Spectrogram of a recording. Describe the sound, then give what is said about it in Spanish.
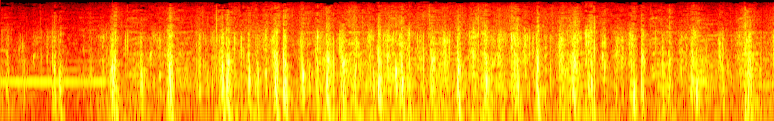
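Several horses of a ranchers' caravan walk slowly and steadily across a creek, their hooves clip-clopping in a dense, overlapping rhythm, with a brief low tone near the start. “La caravana de rancheros cruzó el arroyo y siguió su camino lentamente”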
